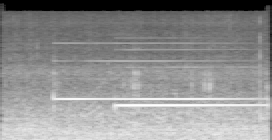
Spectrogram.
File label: announcement on a wharf; WoWInterface; Gnosis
